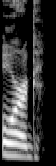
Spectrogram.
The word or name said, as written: org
